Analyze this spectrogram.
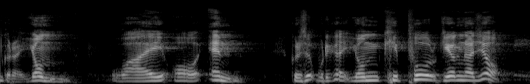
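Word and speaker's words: יום: 욤. Y-O-M. 그래서 우리가 욤키푸 기억나죠? 욤키푸르란 건 뭐예요? 피 흘려 제사 드리는 거예요. 욤은 뭐예요? 날. 그래서 속죄일 그런 거예요. 속죄일. 그래서 욤키푸르 그러는 거예요. 그래서 욤은 유대말로 day, 날, 하루 그런 소리예요.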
